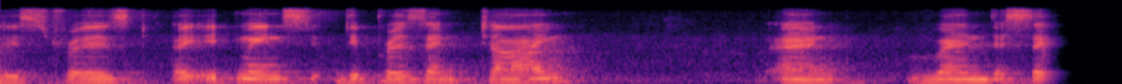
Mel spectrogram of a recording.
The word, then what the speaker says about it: present: as of now etc when we have present right it will be a verb right where the like you know the stress is on the second syllable and it will be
